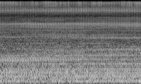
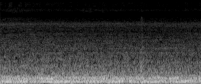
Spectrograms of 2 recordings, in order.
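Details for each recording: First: 1998 Jeep Cherokee heater blower with cracked squirrel cage (repeatedly glued, wired up): loud constant whirring rush with rough scraping edge as cage rubs housing. Blower motor squirrel cage rubbing housing; fix is blower motor replacement. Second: 1998 Jeep Cherokee after blower motor replacement, first test: steady, low, even whir of air, no squeal, rattle or ticking, very quiet. Normal blower motor operation.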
